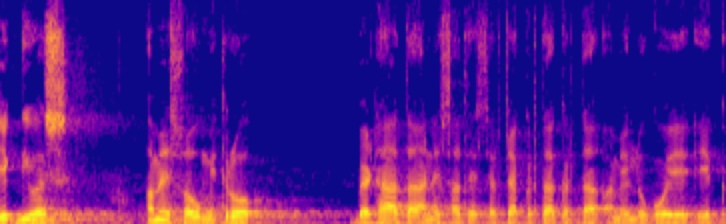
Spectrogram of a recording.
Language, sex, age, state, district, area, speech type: Gujarati, male, 30-45, Gujarat, Morbi, rural, spontaneous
